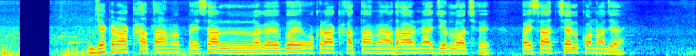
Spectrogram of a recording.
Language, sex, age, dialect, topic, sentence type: Maithili, male, 18-24, Angika, banking, question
